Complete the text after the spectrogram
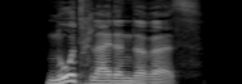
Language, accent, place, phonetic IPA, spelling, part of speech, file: German, Germany, Berlin, [ˈnoːtˌlaɪ̯dəndəʁəs], notleidenderes, adjective, De-notleidenderes.ogg
- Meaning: strong/mixed nominative/accusative neuter singular comparative degree of notleidend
